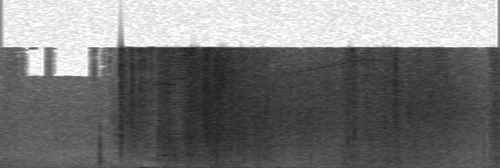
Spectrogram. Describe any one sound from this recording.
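A bright blast bursts with a loud boom.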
